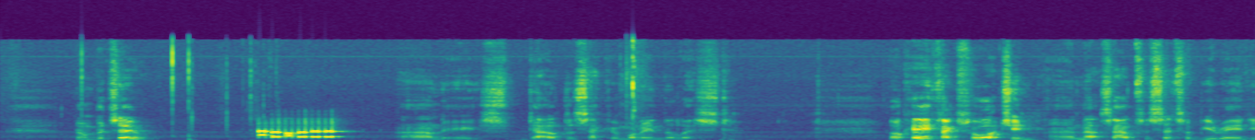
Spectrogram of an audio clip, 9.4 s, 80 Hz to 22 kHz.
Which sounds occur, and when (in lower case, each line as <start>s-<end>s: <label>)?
0.0s-0.4s: breathing
0.0s-9.4s: mechanisms
0.5s-0.7s: tick
0.5s-1.2s: man speaking
1.2s-1.4s: tick
1.6s-2.1s: tick
1.9s-2.7s: telephone dialing
2.9s-5.5s: man speaking
4.6s-4.7s: tick
6.0s-6.6s: breathing
6.6s-9.4s: man speaking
